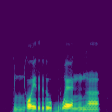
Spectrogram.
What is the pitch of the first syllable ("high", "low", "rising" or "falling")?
low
